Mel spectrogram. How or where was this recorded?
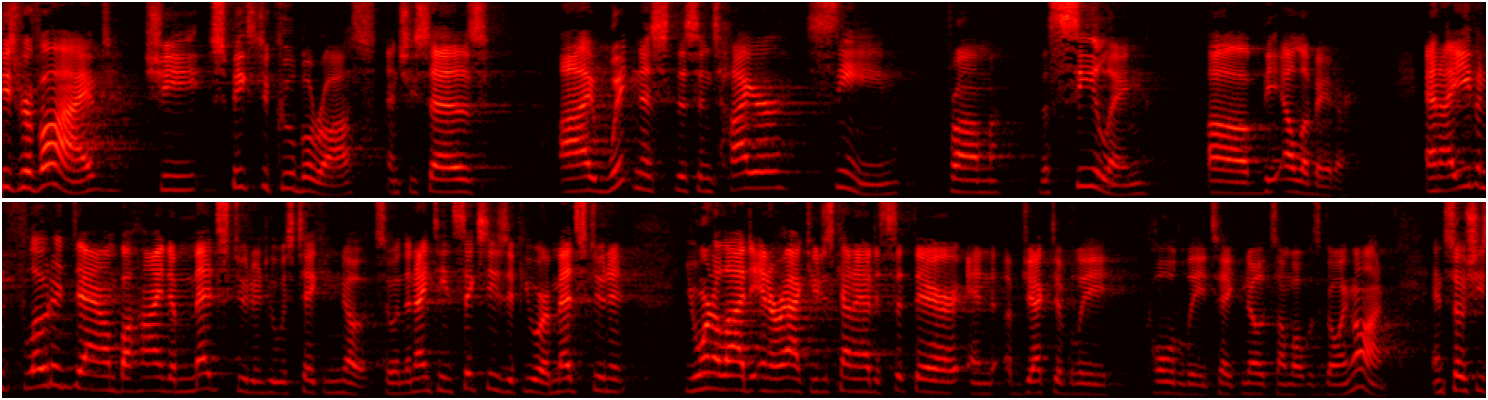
large echoing room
